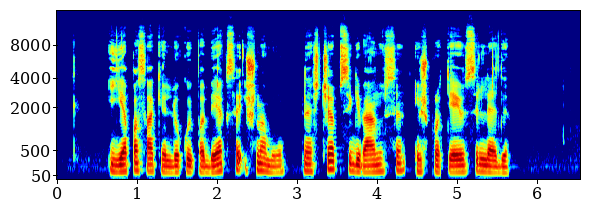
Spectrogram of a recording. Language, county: Lithuanian, Vilnius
